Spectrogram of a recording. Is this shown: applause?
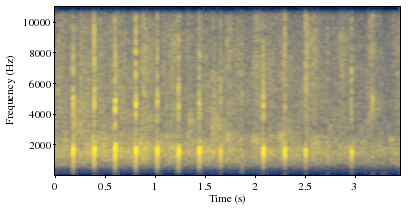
yes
